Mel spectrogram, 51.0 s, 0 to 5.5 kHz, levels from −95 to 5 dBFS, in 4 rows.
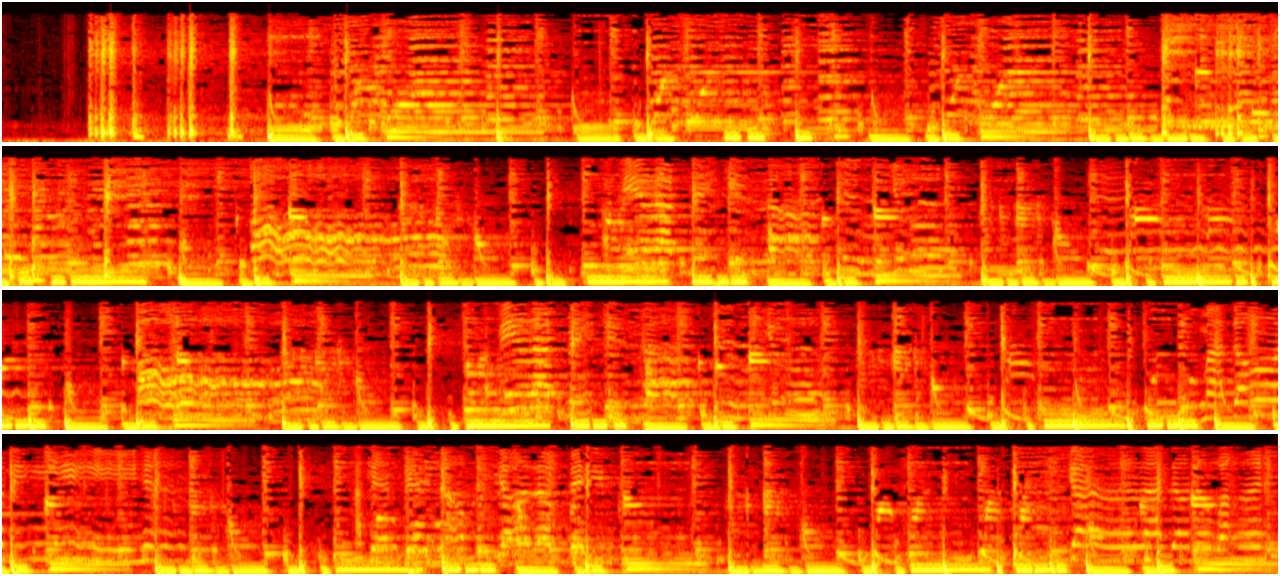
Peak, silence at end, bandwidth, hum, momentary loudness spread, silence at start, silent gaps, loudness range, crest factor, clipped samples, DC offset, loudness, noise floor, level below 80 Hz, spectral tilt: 0 dBFS; 0 s; 4.5 kHz; none; 6 LU; 0.05 s; none; 3 LU; 18 dB; under 0.1%; 0.1%; -20 LUFS; -42 dBFS; -24 dBFS; -10.5 dB/octave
